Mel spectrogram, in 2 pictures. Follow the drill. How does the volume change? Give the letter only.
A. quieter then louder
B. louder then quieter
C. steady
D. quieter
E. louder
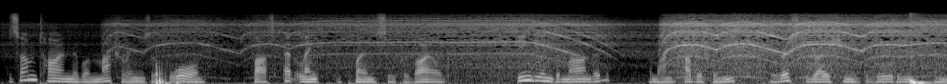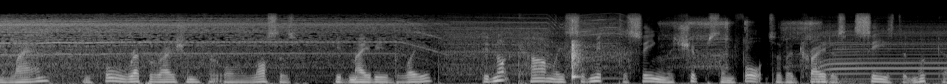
B.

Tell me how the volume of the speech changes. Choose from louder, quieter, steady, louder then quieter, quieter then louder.
steady.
